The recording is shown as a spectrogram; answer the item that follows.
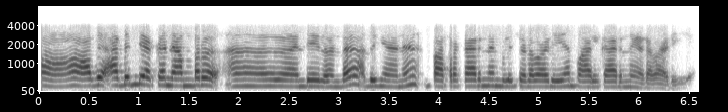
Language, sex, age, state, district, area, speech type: Malayalam, female, 45-60, Kerala, Pathanamthitta, rural, conversation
